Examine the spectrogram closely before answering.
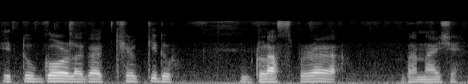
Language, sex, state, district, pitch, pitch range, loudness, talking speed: Nagamese, male, Nagaland, Kohima, 120 Hz, 105-130 Hz, -17 LUFS, 115 wpm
